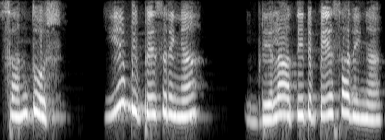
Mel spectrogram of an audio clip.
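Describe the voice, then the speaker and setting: Brief: very high, sweet cartoon young wife with a Kongu Tamil accent, soft and patient, voiced by a woman. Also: a little fast. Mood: pleading. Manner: soft, pleading. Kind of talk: cartoon family drama voice acting.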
